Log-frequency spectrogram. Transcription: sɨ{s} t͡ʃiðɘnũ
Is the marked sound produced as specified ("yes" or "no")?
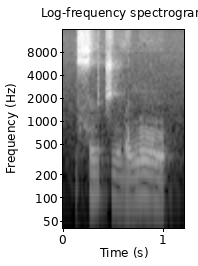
no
